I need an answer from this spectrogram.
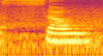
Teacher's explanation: वाव साकिन है, वाव साकिन से पहले ज़बर हो रहा है, वाउलीन हो रहा है, लिहाजा वाउलीन को बगैर खींचे बगैर झटके दिए नरमी से मारूफ पढ़ेंगे और वाउलीन को होठों की गुलाई के साथ अदा करके पढ़ेंगे। सीन वाव ज़बर सौ।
